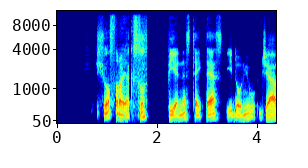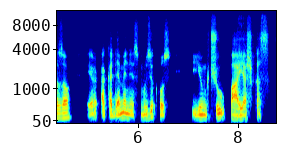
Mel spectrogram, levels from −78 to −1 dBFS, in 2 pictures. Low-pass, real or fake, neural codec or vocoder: 10.8 kHz; fake; codec, 16 kHz in and 24 kHz out, 0.9 kbps, LongCat-Audio-Codec, fine tuned four codebook decoder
